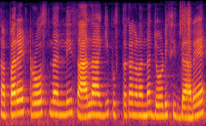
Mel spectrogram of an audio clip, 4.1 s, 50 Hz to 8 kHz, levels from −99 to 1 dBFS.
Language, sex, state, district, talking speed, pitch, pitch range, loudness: Kannada, female, Karnataka, Bangalore, 85 wpm, 240 Hz, 225-245 Hz, -16 LUFS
